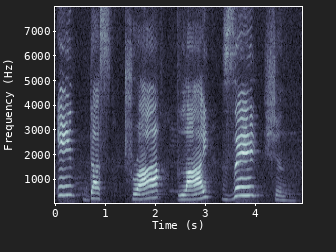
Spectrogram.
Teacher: You stress the word, the second from the back.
